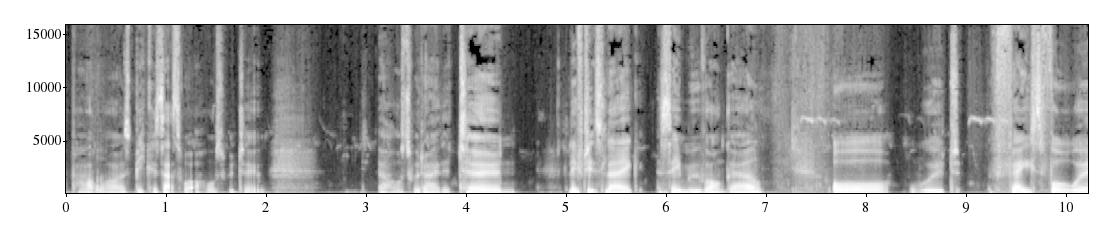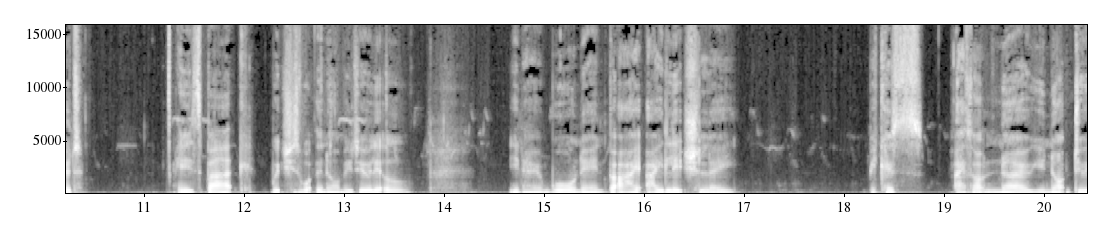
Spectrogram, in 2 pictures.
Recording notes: A little recording I made this morning while sat with the horses. It was a foggy start but as the mist cleared and lifted from the ground, the sun smiled and the birds began to sing.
